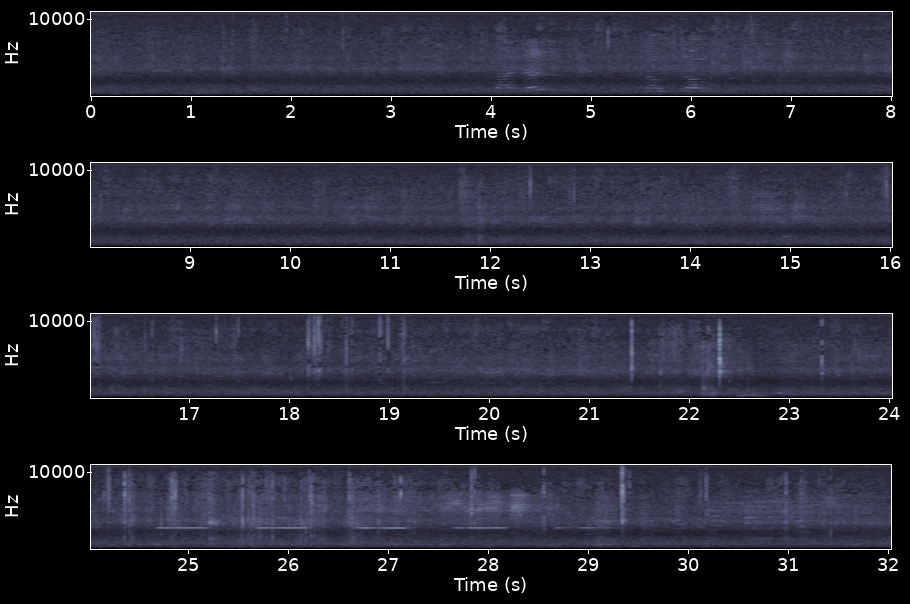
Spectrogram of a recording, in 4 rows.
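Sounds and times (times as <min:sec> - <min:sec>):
steady background hiss: 0:00.0 - 0:32.0
short high beeps: 0:24.7 - 0:29.3.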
